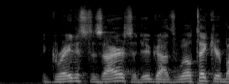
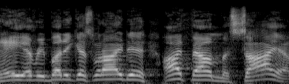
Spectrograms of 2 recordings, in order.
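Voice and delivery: boastful announcing; 5 semitones higher, 6 dB louder than usual. Pretend. Imagined boastful announcement to town.

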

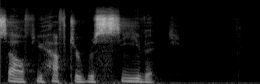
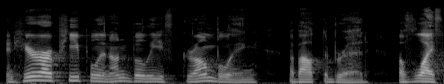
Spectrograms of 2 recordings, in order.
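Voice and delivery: normal talking voice

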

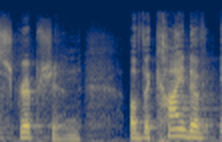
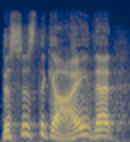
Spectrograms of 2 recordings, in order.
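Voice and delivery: eager sudden realization; excited Peter; 6 semitones higher than usual. Acted. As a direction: voice rising with recognition. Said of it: "Peter figures out".

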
